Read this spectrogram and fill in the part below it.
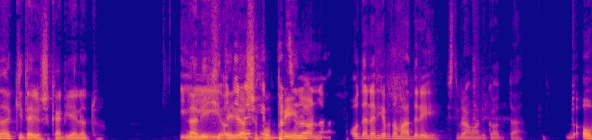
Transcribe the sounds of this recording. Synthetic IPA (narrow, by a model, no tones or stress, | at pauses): nɐcit̪eʎost̪i̥ɡɐɾʝe̞ɾɐt̪u̥ | ilɐðiiçeot̪eʎosiɐpopɾinlonɐonenefiçeɐpot̪mɐnd̪ɾist̪ibɾɐɣmɐt̪iko̞t̪i̥t̪ɐ | o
